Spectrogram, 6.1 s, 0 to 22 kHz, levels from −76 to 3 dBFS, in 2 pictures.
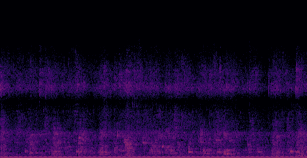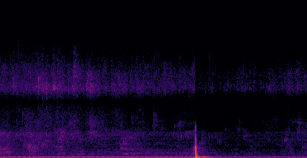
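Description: Nothing here points to a technical fault; the sound just carries on from its first moment to its last without anything going wrong along the way.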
